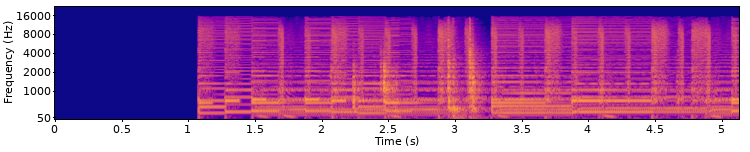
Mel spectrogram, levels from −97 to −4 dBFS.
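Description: Channel delay causing comb filtering runs through the whole clip. One channel arrives roughly 3 ms behind the other, and when the two are summed to mono, the content they share cancels at evenly spaced frequencies. The first notch falls somewhere around 150 Hz, with further notches repeating up the spectrum at a spacing of roughly 300 Hz. These fixed gaps give the audio a hollow, phasey colouration from start to finish.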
